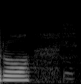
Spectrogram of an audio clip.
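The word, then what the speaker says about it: راء: Be careful it's not pronounced like the letter R in English, which in English is the letter R is also a tip letter, but it's pronounced by rolling the tongue back onto the hard palate.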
